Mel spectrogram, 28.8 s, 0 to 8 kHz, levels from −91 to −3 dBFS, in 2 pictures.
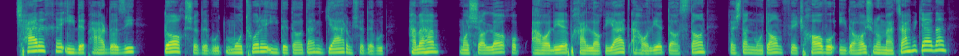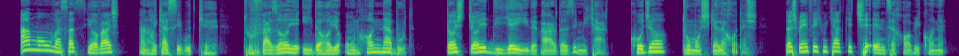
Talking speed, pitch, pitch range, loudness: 130 wpm, 130 Hz, 115-155 Hz, -20 LUFS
